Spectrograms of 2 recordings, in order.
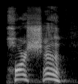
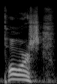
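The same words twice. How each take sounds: First: The word is said with two syllables. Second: The word is said with one syllable. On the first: The speaker calls it right. "Just two syllables" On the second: The speaker calls it wrong. "with only one syllable. This is incorrect"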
